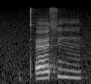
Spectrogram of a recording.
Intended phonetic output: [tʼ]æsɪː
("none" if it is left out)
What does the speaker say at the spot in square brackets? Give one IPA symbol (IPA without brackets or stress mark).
tʼ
